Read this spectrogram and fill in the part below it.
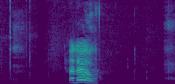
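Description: A baby squeals loudly in a high, wavering voice.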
